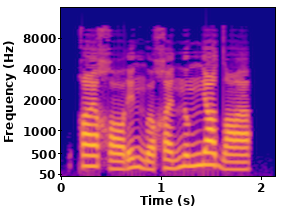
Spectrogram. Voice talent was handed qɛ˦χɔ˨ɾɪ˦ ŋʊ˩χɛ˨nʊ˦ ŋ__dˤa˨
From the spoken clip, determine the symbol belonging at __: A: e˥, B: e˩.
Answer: A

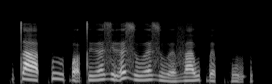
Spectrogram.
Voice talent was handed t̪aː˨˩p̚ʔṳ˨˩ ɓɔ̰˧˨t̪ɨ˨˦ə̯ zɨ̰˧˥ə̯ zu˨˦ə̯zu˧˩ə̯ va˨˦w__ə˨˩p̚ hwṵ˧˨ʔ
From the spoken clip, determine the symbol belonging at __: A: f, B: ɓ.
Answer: B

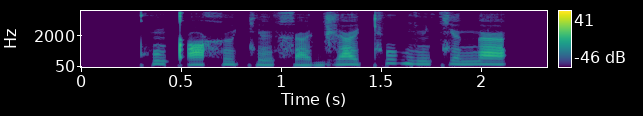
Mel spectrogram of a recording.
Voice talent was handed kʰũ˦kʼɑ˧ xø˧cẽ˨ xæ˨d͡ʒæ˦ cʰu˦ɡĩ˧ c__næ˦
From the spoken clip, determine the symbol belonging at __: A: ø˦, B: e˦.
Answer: B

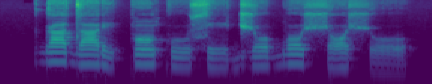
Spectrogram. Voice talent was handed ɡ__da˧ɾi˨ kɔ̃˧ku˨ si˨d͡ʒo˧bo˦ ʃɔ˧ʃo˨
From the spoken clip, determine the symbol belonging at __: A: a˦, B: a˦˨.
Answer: A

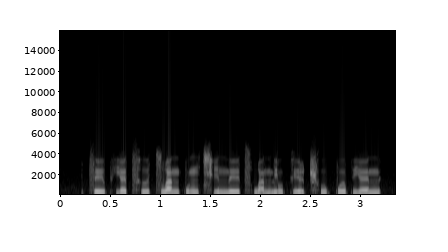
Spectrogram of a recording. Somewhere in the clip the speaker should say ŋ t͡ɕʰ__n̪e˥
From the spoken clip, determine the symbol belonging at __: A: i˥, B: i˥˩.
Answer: B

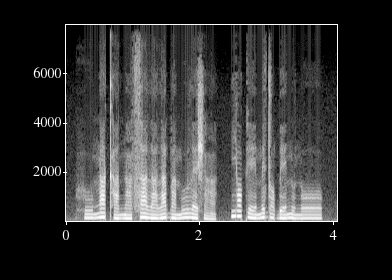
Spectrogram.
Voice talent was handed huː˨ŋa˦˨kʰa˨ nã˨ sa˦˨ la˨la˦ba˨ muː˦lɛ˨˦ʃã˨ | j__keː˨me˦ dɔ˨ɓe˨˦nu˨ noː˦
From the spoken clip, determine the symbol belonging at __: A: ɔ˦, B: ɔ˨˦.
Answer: A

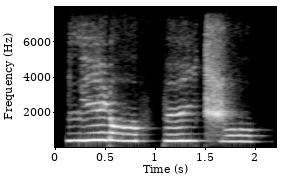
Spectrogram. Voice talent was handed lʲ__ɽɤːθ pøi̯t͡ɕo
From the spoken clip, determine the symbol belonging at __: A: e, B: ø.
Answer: A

